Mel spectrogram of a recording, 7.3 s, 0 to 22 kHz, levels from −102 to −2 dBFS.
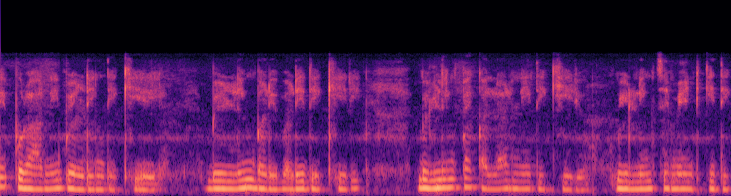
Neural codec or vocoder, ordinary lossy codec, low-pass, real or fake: none; none; 7.2 kHz; real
